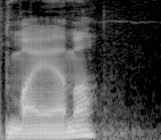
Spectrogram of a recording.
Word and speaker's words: Miami: There's a place that's spelled like Miami, but it's pronounced apparently in Texas, Miami.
